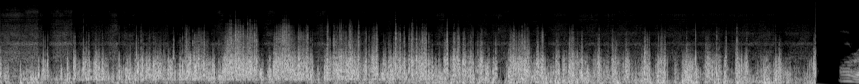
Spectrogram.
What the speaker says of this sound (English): let's get started by having a look inside the wind tunnel.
